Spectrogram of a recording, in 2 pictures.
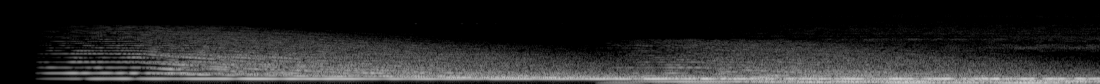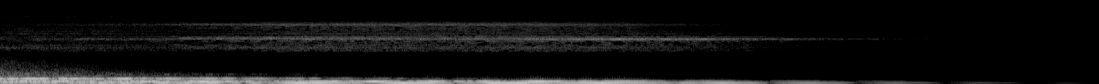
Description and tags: Coming Down
A rapidly descending sonorous pad repeated at a lower octave
ambient, descending, drone, intro, pad, pads, pitch-bend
